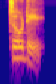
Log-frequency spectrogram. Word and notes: toady: Indian

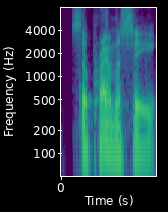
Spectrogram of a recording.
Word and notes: supremacy: American English

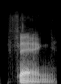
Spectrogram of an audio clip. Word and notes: fang: American English

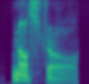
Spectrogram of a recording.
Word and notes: nostril: British English

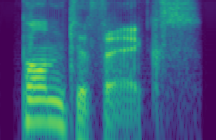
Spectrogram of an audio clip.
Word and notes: pontifex: British English

